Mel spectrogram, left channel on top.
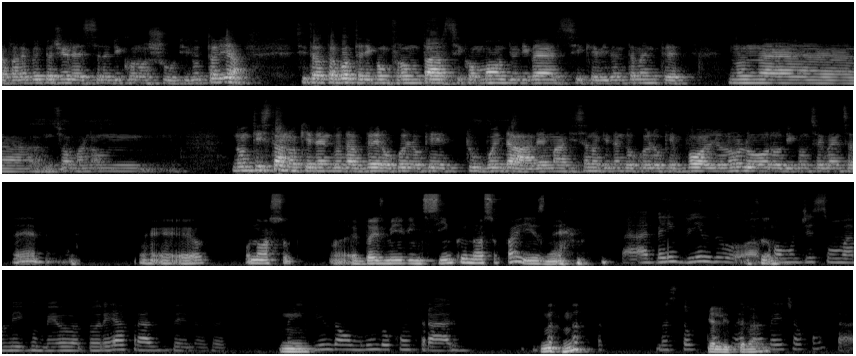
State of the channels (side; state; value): both; different; correlation 0.00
